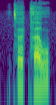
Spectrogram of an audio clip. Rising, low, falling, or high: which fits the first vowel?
low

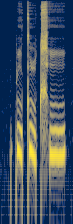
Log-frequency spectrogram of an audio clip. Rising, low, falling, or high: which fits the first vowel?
falling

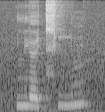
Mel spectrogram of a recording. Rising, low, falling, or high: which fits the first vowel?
low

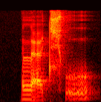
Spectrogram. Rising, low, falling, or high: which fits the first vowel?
low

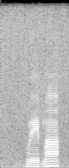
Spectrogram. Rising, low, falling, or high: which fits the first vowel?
low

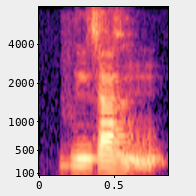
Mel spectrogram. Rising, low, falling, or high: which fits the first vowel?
high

